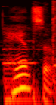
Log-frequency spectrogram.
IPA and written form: ˈhænsəm (handsome)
